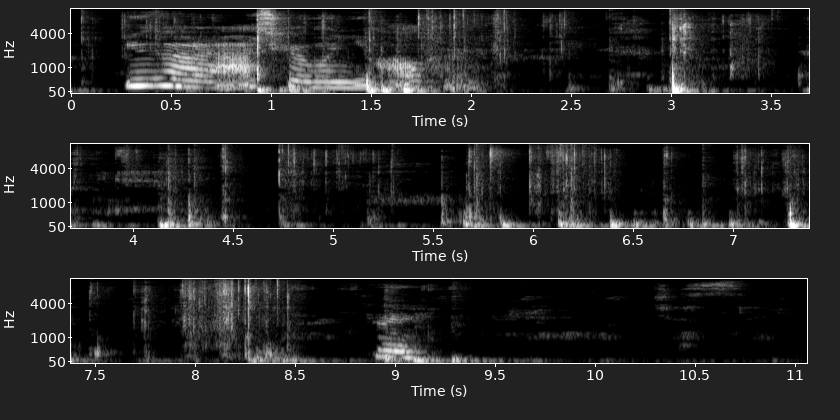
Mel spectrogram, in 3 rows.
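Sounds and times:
handling clicks and crinkles: 0:00.0 - 0:08.6.

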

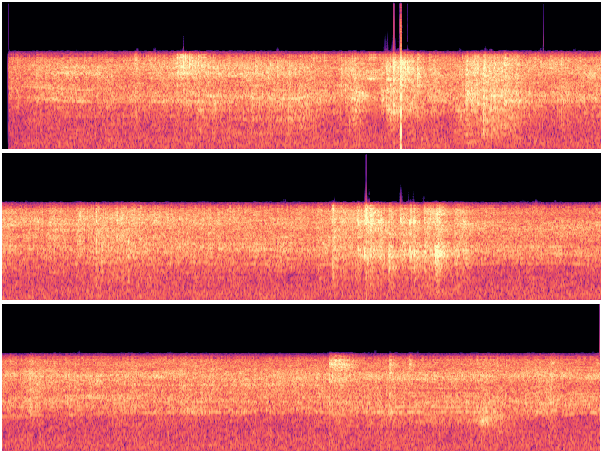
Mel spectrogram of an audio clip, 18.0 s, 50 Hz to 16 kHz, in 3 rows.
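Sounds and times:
toy motor whirring: 0:00.1 - 0:17.9
plastic parts clattering: 0:01.3 - 0:05.8, 0:09.2 - 0:10.8, 0:15.3 - 0:16.2.

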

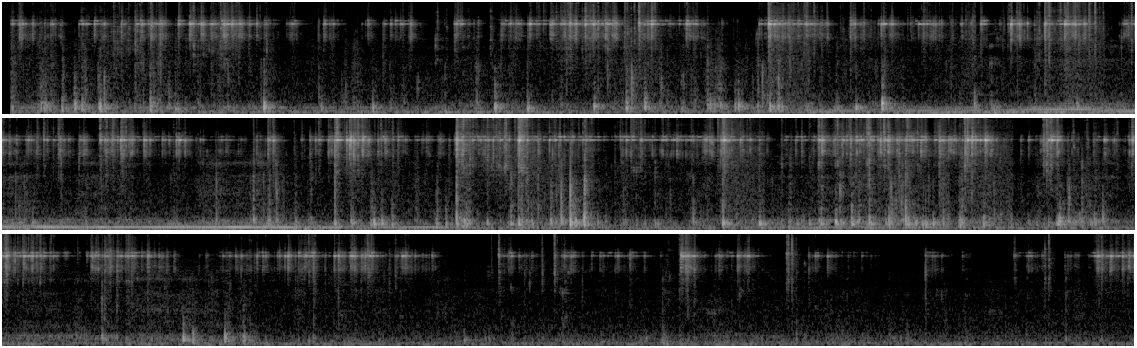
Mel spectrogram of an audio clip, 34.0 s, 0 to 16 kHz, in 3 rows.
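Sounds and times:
cat toy rattling and clicking: 0:00.1 - 0:27.0.

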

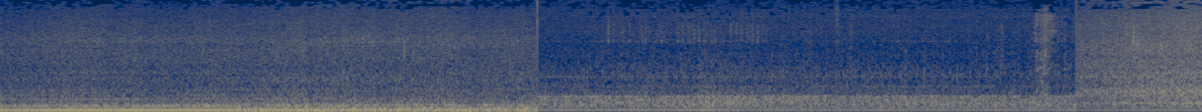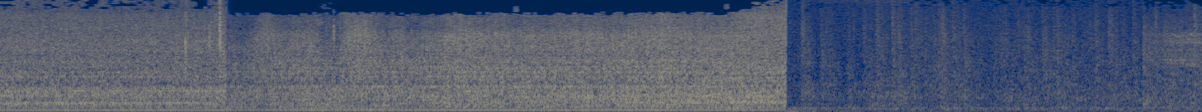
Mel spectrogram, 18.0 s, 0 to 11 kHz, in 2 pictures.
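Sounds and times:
low engine hum: 0:00.0 - 0:18.0
tyres on wet road: 0:00.0 - 0:18.0
heavy rain on car: 0:08.1 - 0:18.0.

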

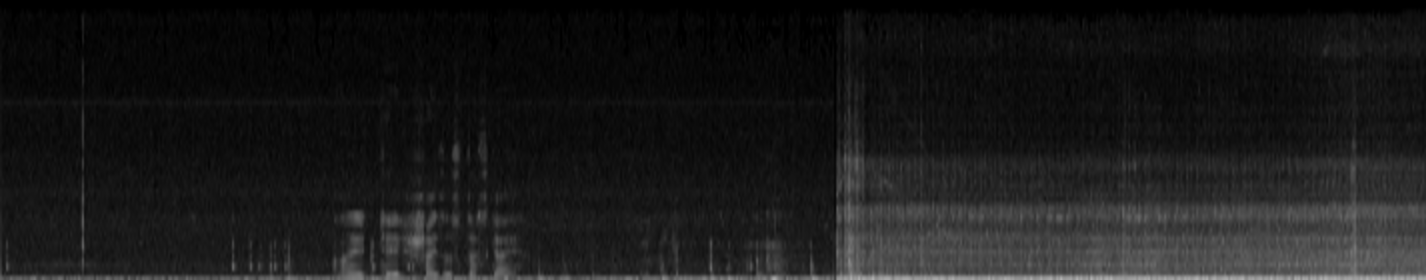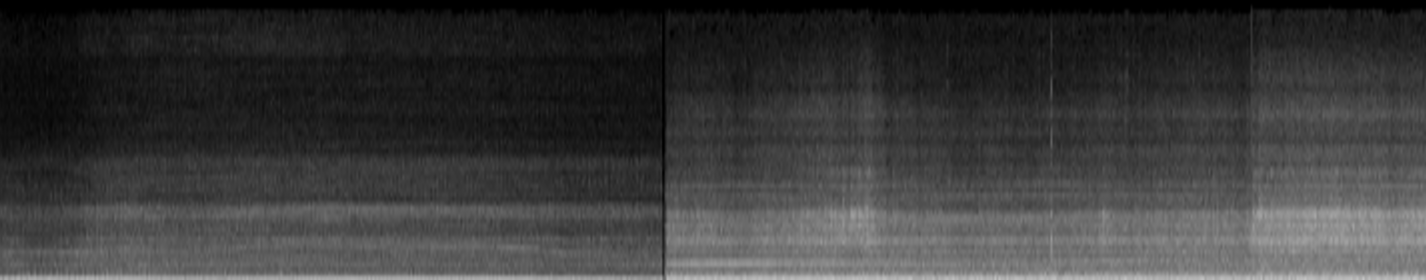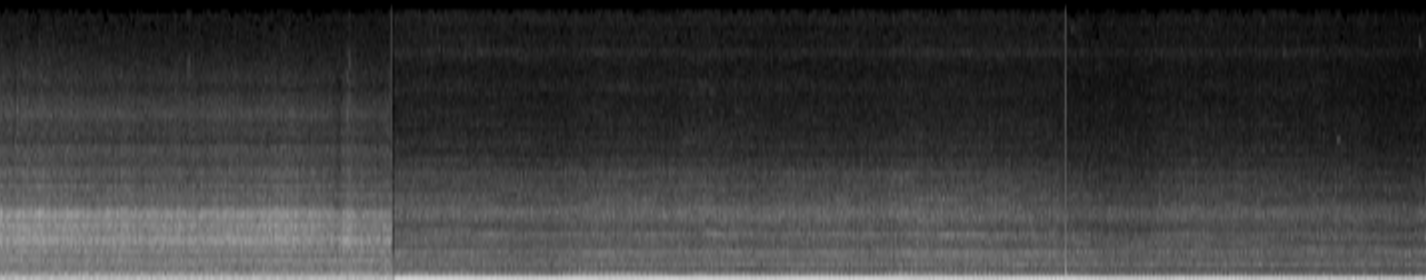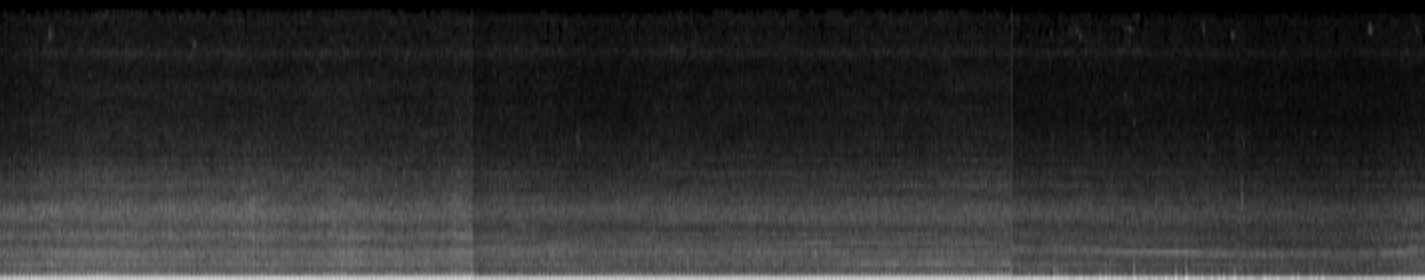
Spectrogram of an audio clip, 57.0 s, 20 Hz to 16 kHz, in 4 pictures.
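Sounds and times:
quad bike engine running: 0:08.4 - 0:57.0
rushing noise: 0:20.8 - 0:32.5.

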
